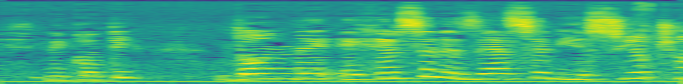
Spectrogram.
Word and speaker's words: Necothy: es fundadora del centro Necoti, así se pronuncia, Necoti, donde ejerce desde hace 18 años como psicoterapeuta, asesor educativa y empresarial.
